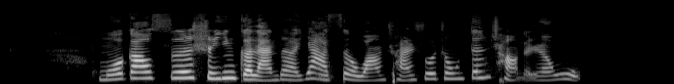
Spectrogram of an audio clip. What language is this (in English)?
Chinese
